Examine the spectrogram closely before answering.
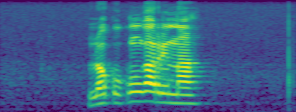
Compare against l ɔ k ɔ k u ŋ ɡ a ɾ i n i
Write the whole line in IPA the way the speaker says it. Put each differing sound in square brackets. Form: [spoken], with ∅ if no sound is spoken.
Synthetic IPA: l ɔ k ɔ k u ŋ ɡ a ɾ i n [a]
